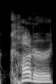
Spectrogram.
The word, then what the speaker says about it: Qatar: In Qatar, also known as Qatar or Cutter to Americans, a popular style is the Cobra.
